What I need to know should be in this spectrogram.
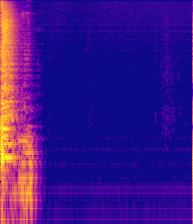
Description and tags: The dungeon drum set. Medieval Breaks
idm, breakbeat, dungeons, amen, dragon, breaks, medieval, breakcore, rough, medievally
